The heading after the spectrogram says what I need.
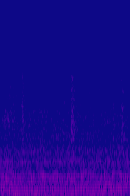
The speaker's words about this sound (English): you actually hear Triple R's clock in the background there. tick, tick.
